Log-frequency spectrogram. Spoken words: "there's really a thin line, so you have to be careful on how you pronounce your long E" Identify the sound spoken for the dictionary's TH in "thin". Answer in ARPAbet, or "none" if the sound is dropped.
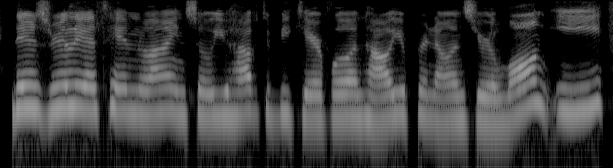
T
